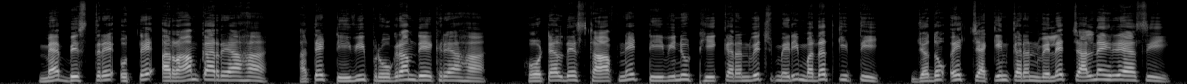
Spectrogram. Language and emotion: Punjabi, happy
